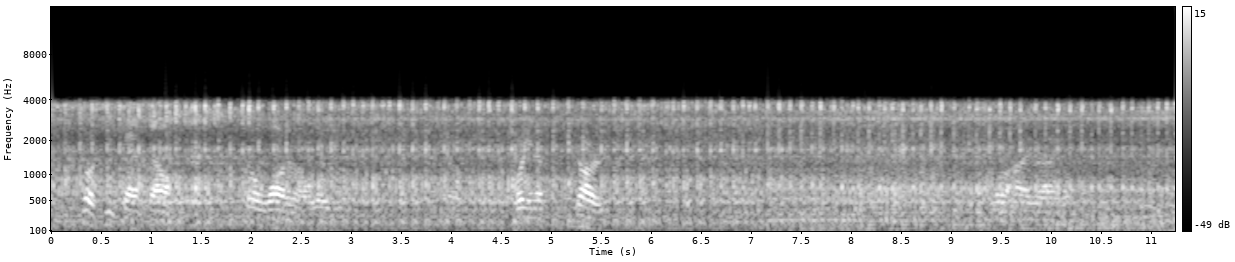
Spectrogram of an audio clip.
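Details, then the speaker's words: 3 hp two-stroke sailboat outboard after carb repair (fuel filter, float piece riveted), no reverse or neutral so prop always spins and must idle low: putters evenly at low idle, picks up smoothly with throttle; normal idle. "This motor has no reverse on it or no neutral. So that prop is always constantly running, so it has to be at a low idle so it doesn't push you."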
